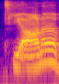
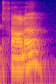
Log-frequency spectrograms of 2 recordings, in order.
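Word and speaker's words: T'Ana: wigman as dr tana i thought it was tiana but apparently you pronounce it dr tana fred tataskiori i'm sorry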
